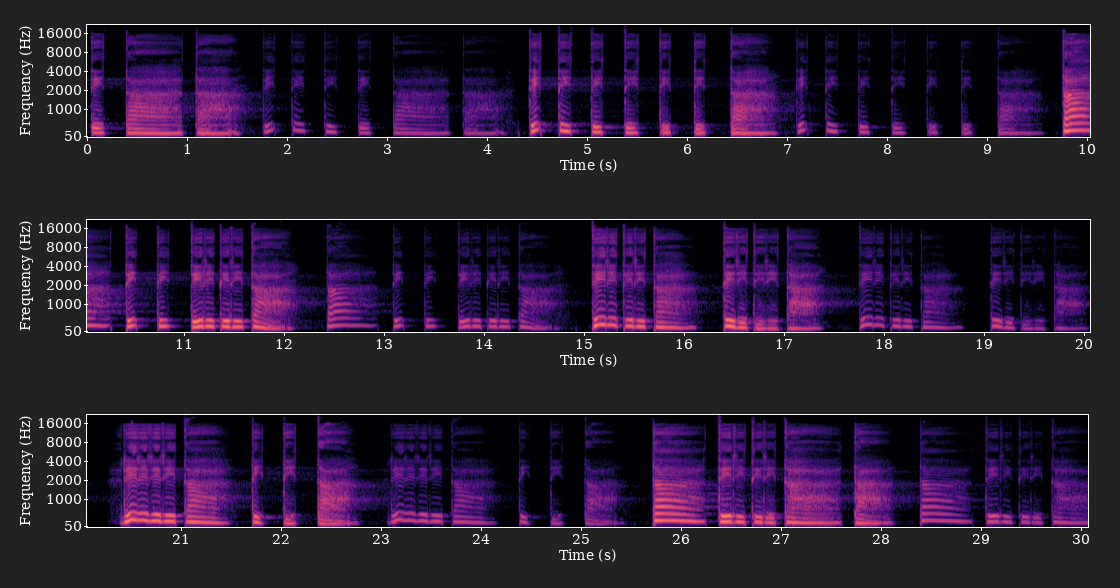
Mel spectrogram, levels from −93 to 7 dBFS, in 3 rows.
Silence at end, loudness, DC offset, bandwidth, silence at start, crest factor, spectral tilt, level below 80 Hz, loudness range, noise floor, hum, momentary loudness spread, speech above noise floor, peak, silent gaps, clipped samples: 0 s; -32 LUFS; under 0.1%; over 20 kHz; 0.05 s; 22 dB; -6 dB/octave; -74 dBFS; 11 LU; -54 dBFS; none; 23 LU; 22 dB; -10 dBFS; 8.34-8.38 s, 8.59-8.72 s, 8.94-9.09 s, 24.95-25.01 s; under 0.1%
